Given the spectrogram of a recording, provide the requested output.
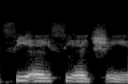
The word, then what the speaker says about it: cache: There's always an option to clear the cookies or to clear the cache, CACHE, it's pronounced cache.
